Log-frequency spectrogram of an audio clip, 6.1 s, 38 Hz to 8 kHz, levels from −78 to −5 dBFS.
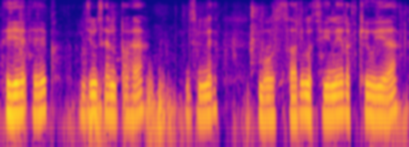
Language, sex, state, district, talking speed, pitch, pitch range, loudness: Hindi, male, Uttar Pradesh, Saharanpur, 115 wpm, 125 Hz, 115-130 Hz, -18 LUFS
